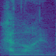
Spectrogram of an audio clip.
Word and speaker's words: Hänlyn: Hänlyn. Ah, see, good I asked you. It's my real surname, but it's spelt differently.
